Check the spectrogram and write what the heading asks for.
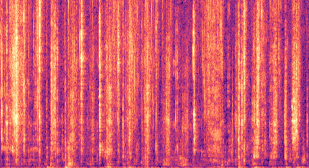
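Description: Close-miked chewing and lip smacking from a mouthful of khichuri and chicken: a fast, irregular run of wet clicks and smacks.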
